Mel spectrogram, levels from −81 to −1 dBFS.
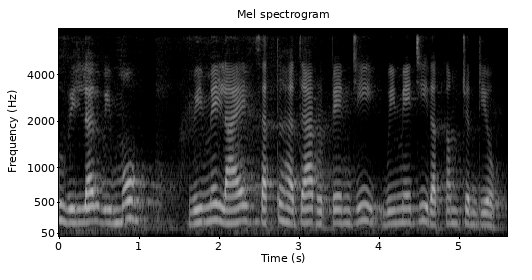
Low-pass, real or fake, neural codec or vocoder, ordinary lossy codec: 7.2 kHz; fake; codec, 16 kHz, 0.9 kbps, LongCat-Audio-Codec; none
